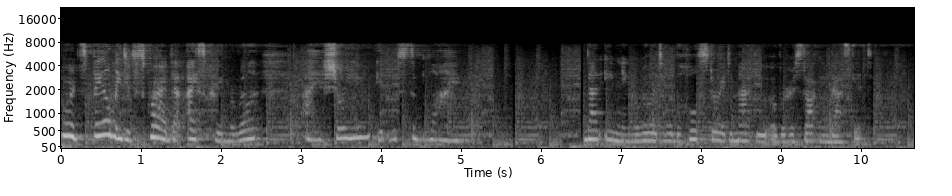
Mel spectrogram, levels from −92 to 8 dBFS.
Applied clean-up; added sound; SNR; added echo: none; Snare drum / Drum kit; 14 dB; reverberation time 1.3 s.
